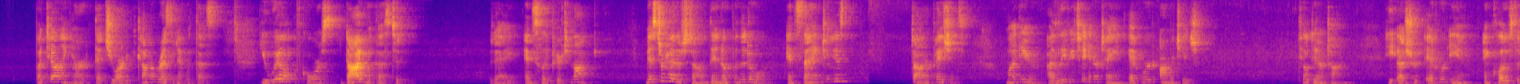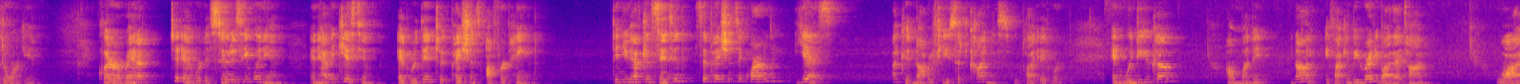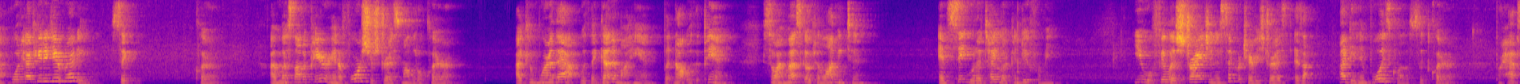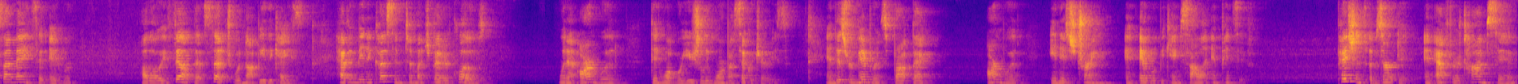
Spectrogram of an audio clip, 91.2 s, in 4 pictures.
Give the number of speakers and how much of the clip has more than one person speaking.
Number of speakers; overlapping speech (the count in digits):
1, no overlap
